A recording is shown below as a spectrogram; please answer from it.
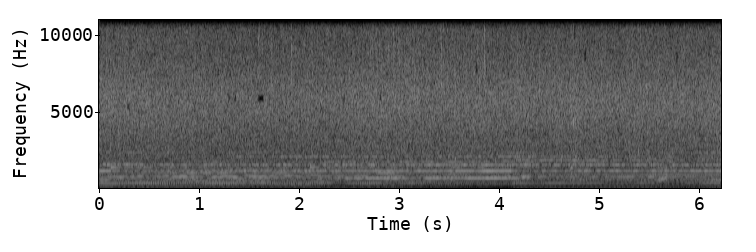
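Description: Steady rush of water falling from a thin waterfall onto rock, under background music of long held notes.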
